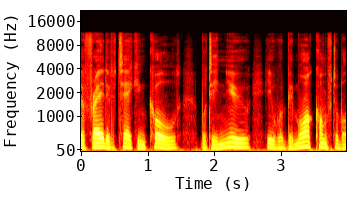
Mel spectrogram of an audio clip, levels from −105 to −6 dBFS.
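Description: At 0.46 s there is a repeated buffer lasting until 0.50 s. Fresh audio failed to reach the output in time. The device replayed its last block instead, twice more. Each copy is about 20 ms long, which fits a 20 ms buffer. The hard joins fall at a 50 Hz rate. The result is a brief buzzy stutter rather than distinct repeats. Little or no speech seems to be missing afterwards.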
